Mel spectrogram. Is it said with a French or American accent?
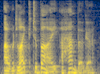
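American. It is said in an ordinary American accent.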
